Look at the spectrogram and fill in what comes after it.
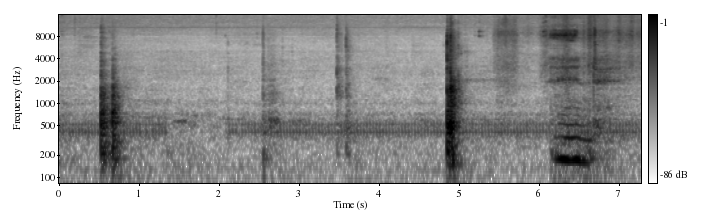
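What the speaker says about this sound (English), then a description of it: "so I'll just clean my little spoon out" A little spoon is cleaned during a papercraft session: a few faint, isolated metallic clinks and scrapes spaced several seconds apart over a low steady hum, with a soft rubbing sound near the end.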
